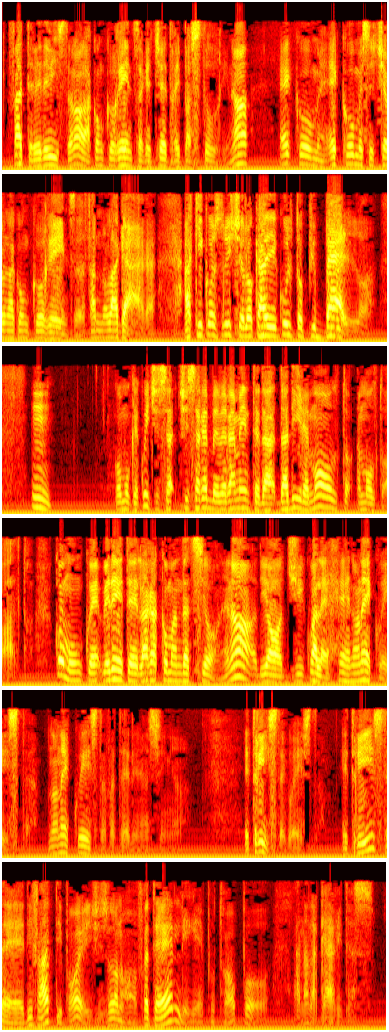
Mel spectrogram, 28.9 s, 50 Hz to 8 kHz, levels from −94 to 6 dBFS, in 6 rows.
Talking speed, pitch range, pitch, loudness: 170 wpm, 105-155 Hz, 130 Hz, -12 LUFS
